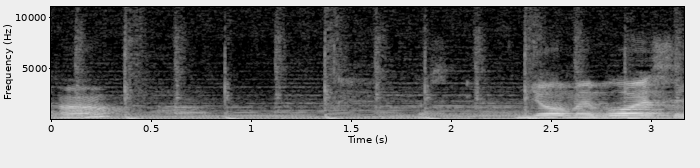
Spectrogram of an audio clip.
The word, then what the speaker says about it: en: Entonces, esto se pronuncia un.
